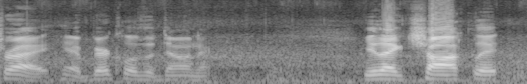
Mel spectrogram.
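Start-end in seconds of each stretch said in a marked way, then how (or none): 0.3-1.1 much softer, half to himself; quiet repeat. Real, not acted. Streamer repeating a chat answer, much softer. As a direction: murmur it back under your breath.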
